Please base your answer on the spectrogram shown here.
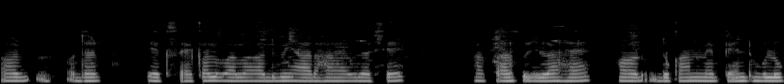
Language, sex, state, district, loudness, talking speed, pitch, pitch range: Hindi, male, Bihar, Purnia, -32 LUFS, 155 wpm, 165 Hz, 165-170 Hz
